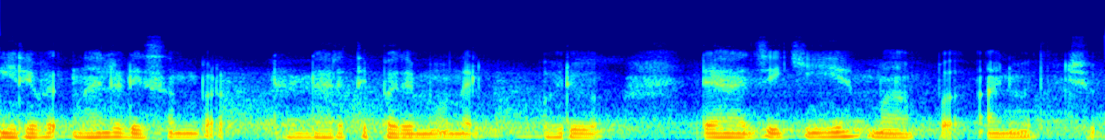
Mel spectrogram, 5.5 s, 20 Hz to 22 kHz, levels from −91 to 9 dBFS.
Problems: constant background noise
